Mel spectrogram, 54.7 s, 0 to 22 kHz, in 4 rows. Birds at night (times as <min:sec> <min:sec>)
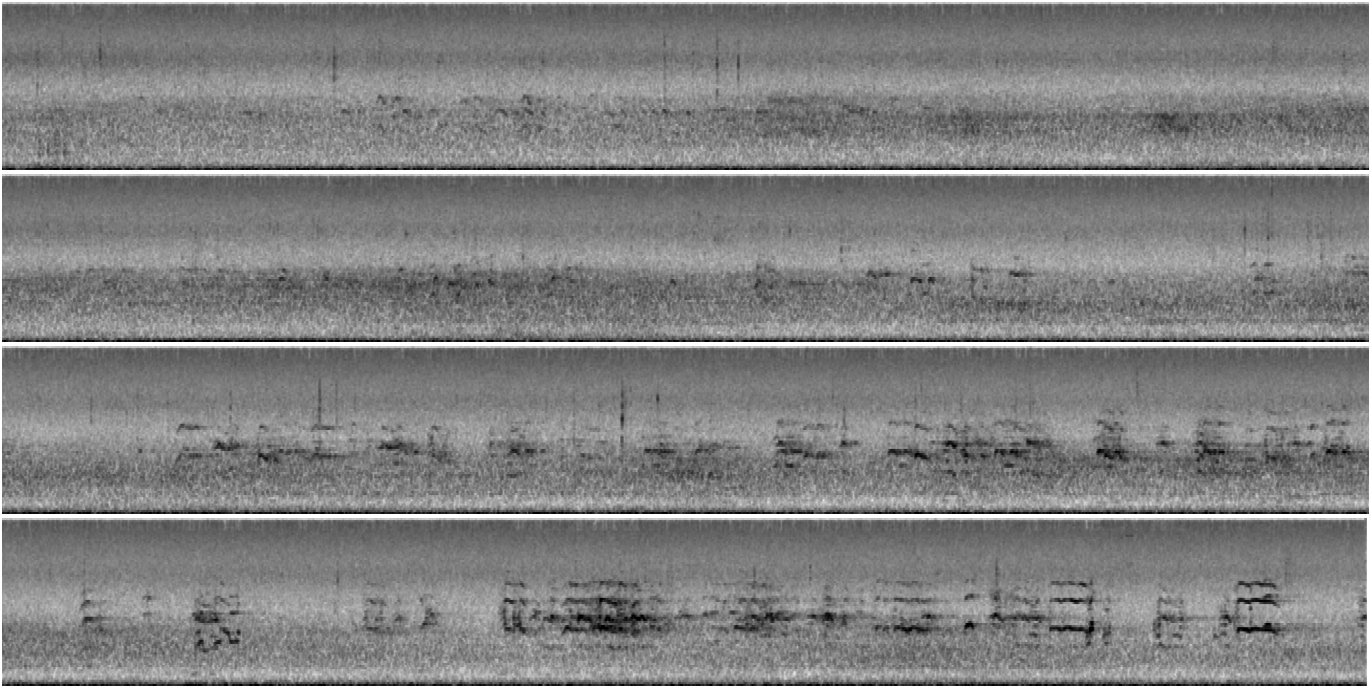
0:29.0 0:41.0, 0:44.6 0:54.0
